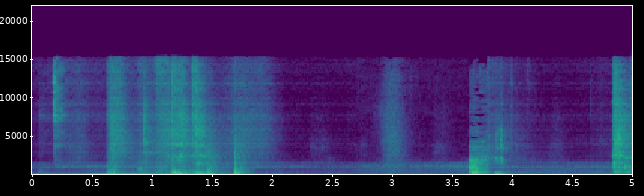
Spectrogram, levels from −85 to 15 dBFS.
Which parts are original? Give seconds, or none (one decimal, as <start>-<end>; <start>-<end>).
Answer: 2.7-3.8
